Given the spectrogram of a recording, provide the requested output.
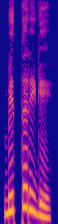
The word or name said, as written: ಭದ್ರಕ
